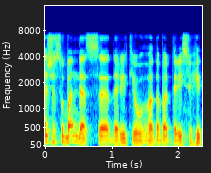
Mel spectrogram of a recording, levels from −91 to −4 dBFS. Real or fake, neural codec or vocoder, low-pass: real; none; 7.2 kHz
